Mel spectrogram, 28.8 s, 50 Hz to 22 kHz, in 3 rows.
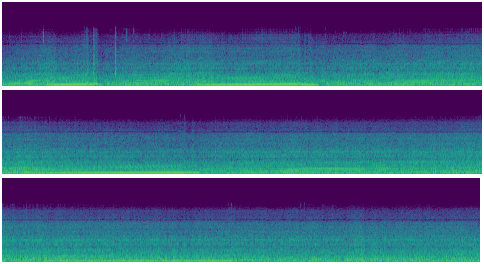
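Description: Seat Arosa's 1.7 SDI naturally aspirated four-cylinder diesel accelerating at full throttle in a 0–100 km/h run, heard inside the cabin. The engine note climbs through each gear and drops back at four gear changes.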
